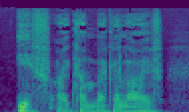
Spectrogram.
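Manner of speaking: ordinary delivery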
